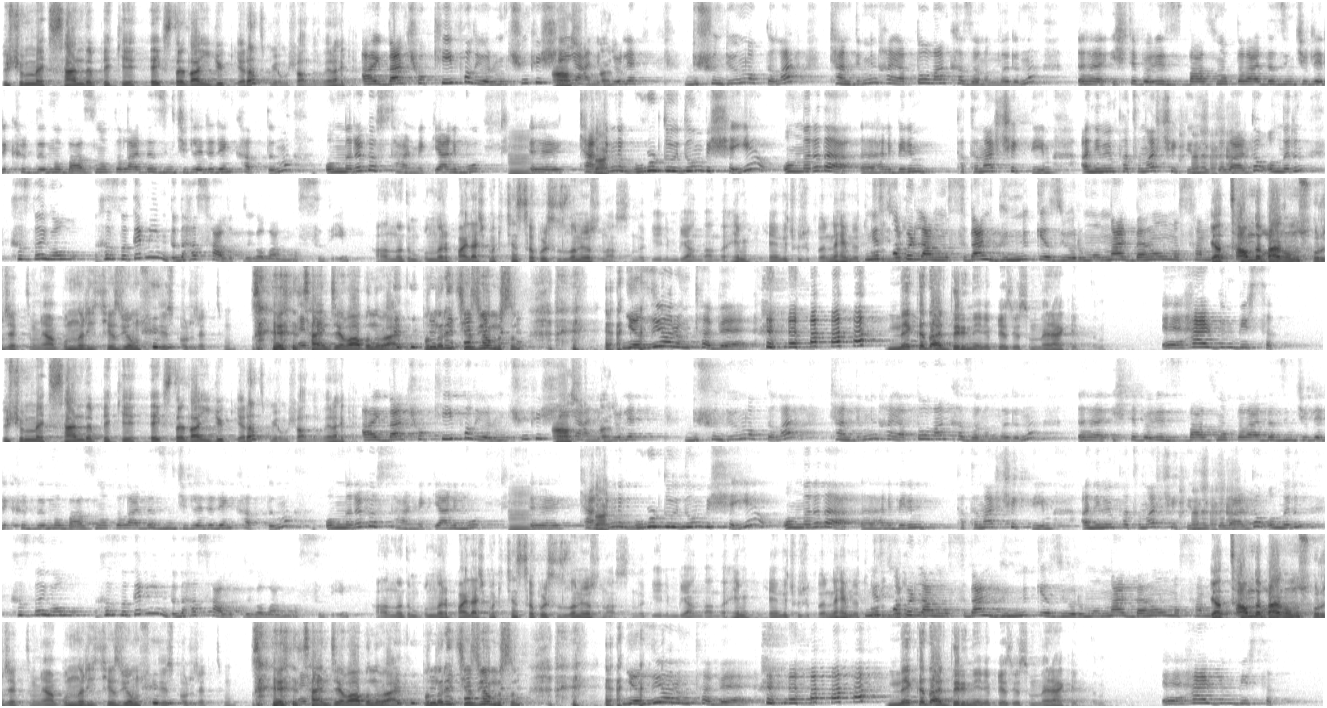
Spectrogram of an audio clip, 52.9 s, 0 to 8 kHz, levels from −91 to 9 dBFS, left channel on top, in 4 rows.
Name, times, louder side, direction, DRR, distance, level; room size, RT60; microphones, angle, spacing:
voice 1, 0.0-3.4 5.5-6.1 18.3-18.7 19.2-19.3 25.1-25.6 30.2-35.6 38.5-41.3 41.9-45.9 48.6-50.3, left 1 dB, 5° left, 0.7 m, -28 dB
voice 2, 3.6-6.4 6.8-10.4 10.8-18.1 18.5-22.5 22.8-26.3 26.5-29.9 35.1-38.7 39.0-39.2 41.1-41.4 42.6-42.9 43.6-44.6 45.9-48.5 48.8-48.9 51.3-52.4, left 3 dB, 70° left, 1.4 m, -32 dB
28.0 x 20.5 x 5.3 m
head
